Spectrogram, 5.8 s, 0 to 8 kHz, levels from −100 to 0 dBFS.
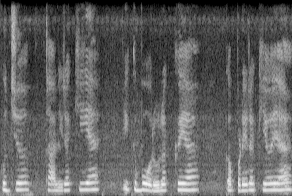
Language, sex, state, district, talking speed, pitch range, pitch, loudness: Punjabi, female, Punjab, Pathankot, 135 wpm, 255-275 Hz, 265 Hz, -14 LUFS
